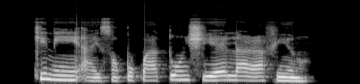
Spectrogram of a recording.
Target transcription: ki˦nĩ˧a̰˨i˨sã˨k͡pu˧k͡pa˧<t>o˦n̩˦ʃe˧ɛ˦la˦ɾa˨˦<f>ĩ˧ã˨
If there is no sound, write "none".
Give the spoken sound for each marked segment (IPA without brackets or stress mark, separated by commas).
t, f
